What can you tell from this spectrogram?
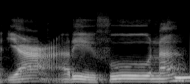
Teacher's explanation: Ya ain ya, ya'rifuna, fa domah wawu sukun, mat tobi'i, panjang 2 harokat.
